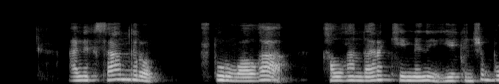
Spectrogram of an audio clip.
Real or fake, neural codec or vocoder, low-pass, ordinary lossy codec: fake; codec, 44.1 kHz, 2.6 kbps, SNAC; 7.2 kHz; none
